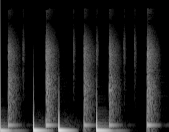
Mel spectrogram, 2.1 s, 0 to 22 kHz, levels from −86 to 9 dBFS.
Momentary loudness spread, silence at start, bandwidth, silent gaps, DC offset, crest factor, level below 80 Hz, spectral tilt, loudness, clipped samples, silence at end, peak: 11 LU; 0 s; 7.2 kHz; none; under 0.1%; 18 dB; -20 dBFS; -7 dB/octave; -22 LUFS; under 0.1%; 0.2 s; 0 dBFS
